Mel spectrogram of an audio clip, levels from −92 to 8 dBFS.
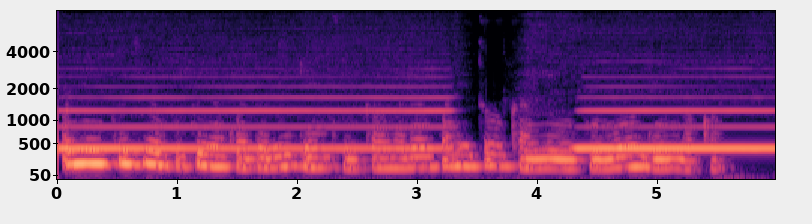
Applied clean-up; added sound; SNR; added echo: none; Wind instrument, woodwind instrument; 1 dB; reverberation time 0.3 s.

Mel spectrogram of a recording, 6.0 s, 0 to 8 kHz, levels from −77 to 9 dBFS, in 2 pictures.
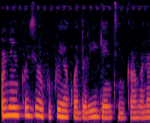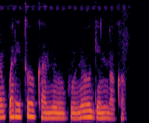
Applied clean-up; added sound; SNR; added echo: none; none; none; none.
